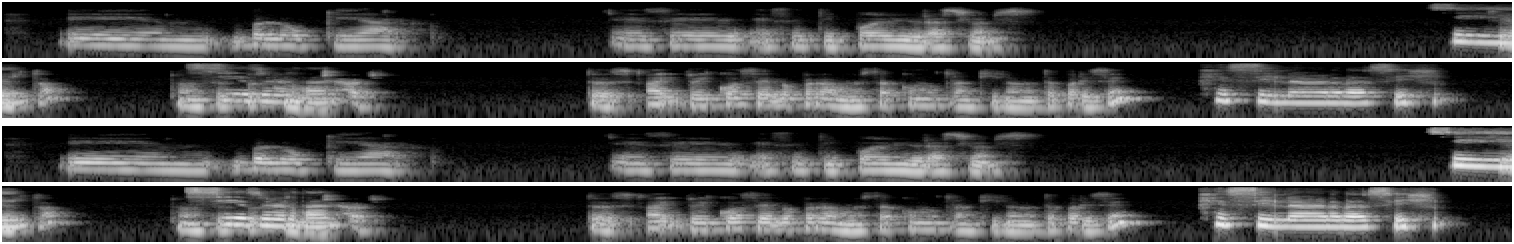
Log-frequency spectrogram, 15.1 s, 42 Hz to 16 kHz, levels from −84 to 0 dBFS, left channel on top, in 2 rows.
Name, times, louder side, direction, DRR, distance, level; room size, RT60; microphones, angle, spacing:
voice 1, 0.3-2.0 3.0-5.1 7.5-7.8 8.4-9.4 10.5-13.2, right 1 dB, 30° left, 0.8 m, -26 dB
voice 2, 7.2-7.7 8.6-9.2 13.6-14.7, right 6 dB, 75° right, 0.4 m, -18 dB
4.8 x 2.7 x 2.4 m
head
